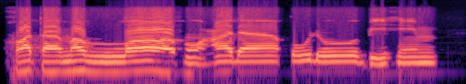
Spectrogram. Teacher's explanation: لفظ اللہ کو موٹا کر کے پڑھیں گے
